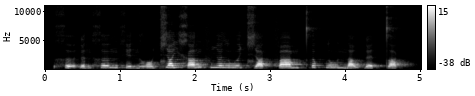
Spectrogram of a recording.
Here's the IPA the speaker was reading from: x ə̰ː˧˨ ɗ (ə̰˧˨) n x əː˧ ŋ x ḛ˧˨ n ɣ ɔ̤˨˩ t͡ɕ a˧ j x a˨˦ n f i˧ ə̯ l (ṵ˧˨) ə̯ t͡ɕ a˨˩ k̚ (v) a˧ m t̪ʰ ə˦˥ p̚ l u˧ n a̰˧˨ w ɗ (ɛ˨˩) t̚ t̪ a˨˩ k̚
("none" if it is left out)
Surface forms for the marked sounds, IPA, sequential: ə̰˧˨, u˧, f, ɛ˨˩

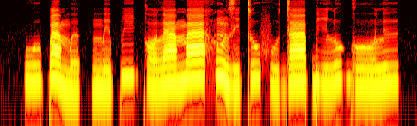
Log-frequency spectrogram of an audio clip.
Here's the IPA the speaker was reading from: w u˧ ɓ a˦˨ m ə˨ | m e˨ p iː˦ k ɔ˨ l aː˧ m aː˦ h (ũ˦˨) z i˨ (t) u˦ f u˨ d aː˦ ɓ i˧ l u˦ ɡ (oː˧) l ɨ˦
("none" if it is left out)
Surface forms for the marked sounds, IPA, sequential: ũ˦˨, t, oː˧

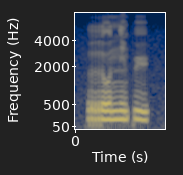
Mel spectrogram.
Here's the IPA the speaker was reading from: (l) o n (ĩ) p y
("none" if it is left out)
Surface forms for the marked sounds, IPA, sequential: r, ĩ

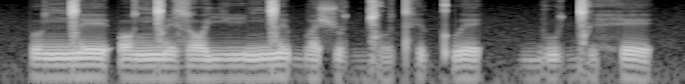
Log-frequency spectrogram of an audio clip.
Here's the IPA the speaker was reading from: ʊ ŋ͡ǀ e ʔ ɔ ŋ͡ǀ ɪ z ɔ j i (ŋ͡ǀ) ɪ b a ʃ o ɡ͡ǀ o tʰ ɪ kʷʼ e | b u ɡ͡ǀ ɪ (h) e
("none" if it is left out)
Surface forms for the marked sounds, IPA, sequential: ŋ͡ǀ, h

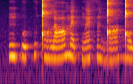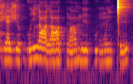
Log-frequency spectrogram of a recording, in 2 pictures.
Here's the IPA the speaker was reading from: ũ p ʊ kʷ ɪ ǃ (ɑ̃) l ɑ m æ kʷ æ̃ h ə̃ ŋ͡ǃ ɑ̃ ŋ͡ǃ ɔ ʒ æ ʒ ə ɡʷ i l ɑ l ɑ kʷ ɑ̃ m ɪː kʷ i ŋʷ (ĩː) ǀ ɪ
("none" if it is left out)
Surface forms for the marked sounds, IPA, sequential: ɔ̃, ĩː

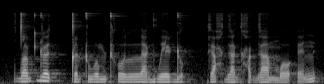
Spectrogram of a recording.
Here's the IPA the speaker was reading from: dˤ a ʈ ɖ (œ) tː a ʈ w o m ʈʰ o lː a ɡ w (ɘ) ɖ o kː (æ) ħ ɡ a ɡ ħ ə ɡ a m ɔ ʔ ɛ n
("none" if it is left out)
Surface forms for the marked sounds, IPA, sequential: œ, e, ɛ

